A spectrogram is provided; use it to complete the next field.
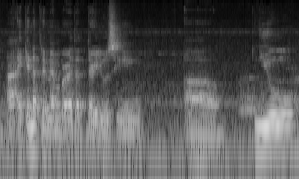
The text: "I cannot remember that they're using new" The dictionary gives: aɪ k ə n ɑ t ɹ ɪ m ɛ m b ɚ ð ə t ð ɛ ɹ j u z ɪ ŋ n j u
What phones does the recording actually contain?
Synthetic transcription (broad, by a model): aɪ k ə n ɑ t ɹ ɪ m ɛ m b ɚ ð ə t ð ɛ ɹ j u s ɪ ŋ n j u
